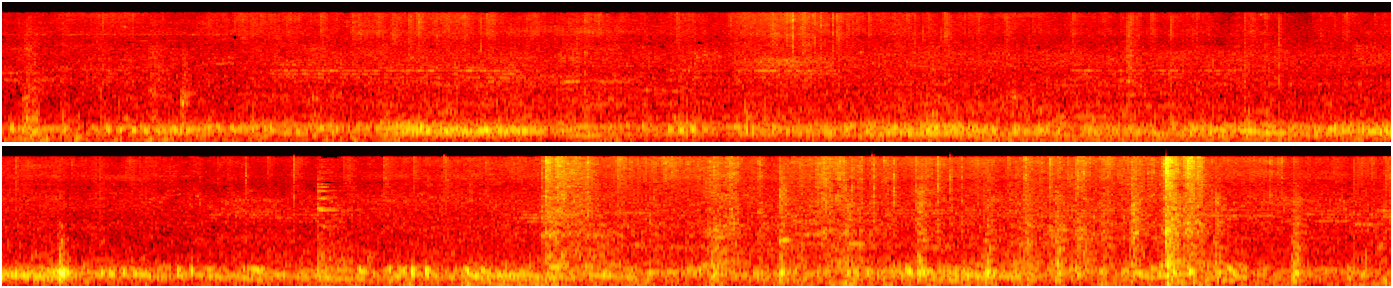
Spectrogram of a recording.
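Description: Indian highflyer pigeons coo in soft, low, throaty rolls that keep going without a break, fairly faint and close, with a few light knocks and rustles mixed in.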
